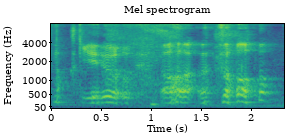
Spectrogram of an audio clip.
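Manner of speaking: high, loud laugh into the words; cracking up, pitched high. Real, not acted. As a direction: talk through real laughter. Player laughs at being hurled.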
